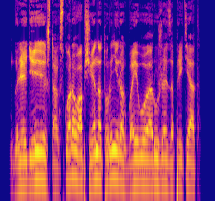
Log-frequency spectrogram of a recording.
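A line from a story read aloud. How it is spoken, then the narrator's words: Grumbling. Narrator (Russian): ворчал он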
